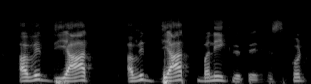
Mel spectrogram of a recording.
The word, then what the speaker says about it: अविद्यात्मनि: Avidyatmani krite. It is good pronunciation.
